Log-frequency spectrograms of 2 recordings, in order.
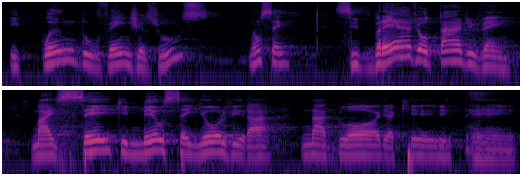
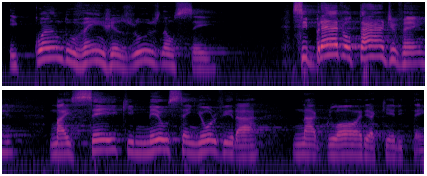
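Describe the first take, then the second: First: It is read very slowly. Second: It is read at normal speed.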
